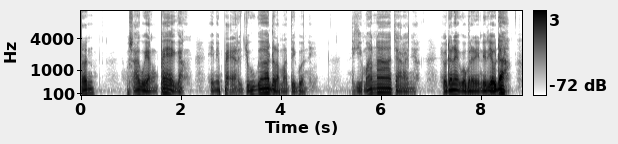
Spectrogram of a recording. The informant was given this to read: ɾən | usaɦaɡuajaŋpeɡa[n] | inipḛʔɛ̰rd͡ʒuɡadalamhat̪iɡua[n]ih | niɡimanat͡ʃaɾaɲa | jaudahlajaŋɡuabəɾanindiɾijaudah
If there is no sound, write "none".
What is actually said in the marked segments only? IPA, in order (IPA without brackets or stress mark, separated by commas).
ŋ, n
